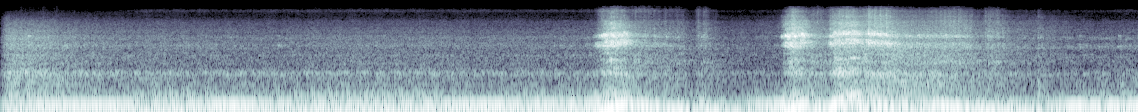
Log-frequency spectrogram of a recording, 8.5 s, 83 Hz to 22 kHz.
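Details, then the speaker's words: 1987 Dodge D100 V8 with new Speedy 10 exhaust, after cooling system repair: deep steady idle rumble with two clean throttle blips, no puffing, rattles or ticks; sounds good. "that sounds good."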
